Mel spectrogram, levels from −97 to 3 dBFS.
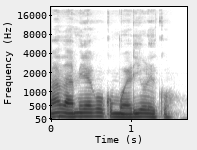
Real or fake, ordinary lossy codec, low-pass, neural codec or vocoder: real; none; 19.8 kHz; none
